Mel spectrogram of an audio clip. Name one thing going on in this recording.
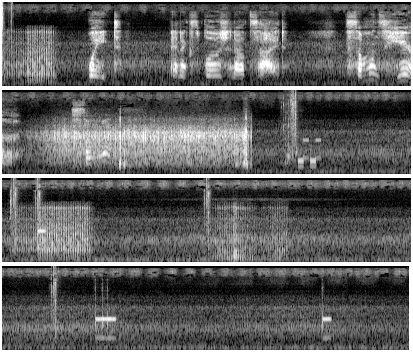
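A handheld device clicks softly as its menu pages change.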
